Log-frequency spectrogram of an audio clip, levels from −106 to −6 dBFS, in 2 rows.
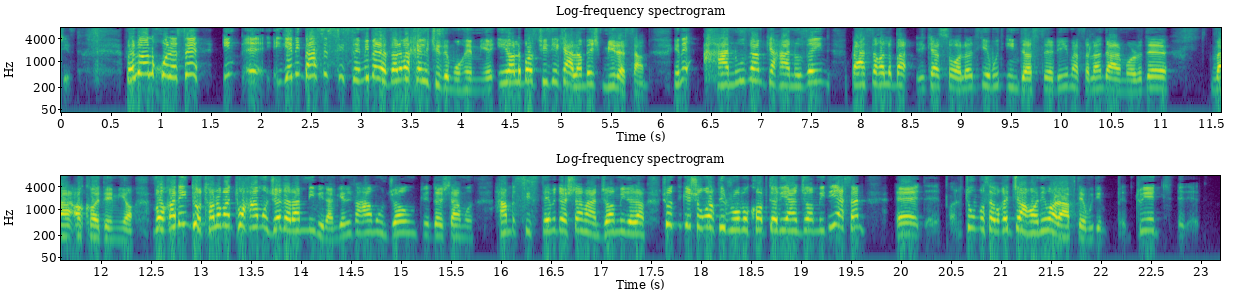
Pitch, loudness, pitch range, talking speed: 270 Hz, -18 LUFS, 210-320 Hz, 200 wpm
